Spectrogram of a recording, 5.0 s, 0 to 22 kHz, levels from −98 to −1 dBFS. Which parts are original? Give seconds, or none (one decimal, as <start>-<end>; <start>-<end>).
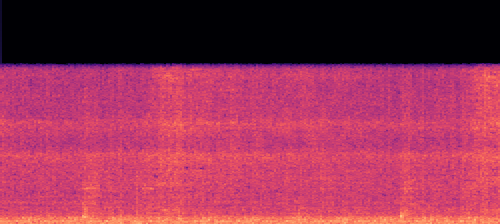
0.0-2.8; 3.8-5.0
